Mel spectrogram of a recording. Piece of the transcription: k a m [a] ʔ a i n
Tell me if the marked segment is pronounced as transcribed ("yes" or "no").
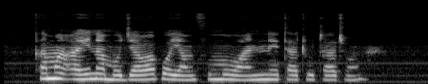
yes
